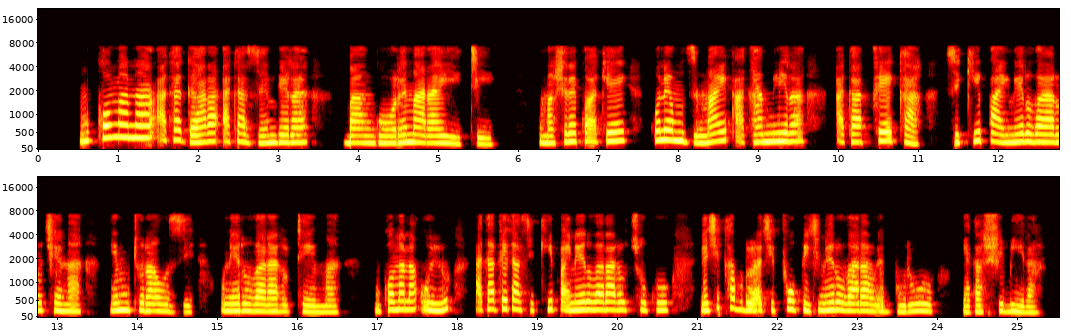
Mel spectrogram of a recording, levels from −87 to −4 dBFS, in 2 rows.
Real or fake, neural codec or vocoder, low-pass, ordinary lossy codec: fake; codec, 44.1 kHz, 3.4 kbps, Pupu-Codec; 7.2 kHz; MP3, 64 kbps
